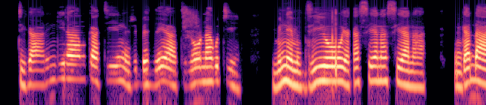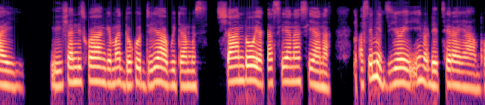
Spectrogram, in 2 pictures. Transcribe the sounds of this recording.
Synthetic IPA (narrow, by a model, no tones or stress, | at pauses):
tikaɾiŋɡiɾamukatime̞ʐibʱe̞ɮejatino̞ːnakuti | mine̞mid͡zijo̞jakasijanasijana | iŋɡaɗaji | iiʃandiswaŋɡe̞madʱo̞ko̞dʱijakuitamu | ʃando̞jakasijanasijana | a̰simid͡zijo̞iʔino̞ɗe̞t͡se̞ɾajaːmbo̞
